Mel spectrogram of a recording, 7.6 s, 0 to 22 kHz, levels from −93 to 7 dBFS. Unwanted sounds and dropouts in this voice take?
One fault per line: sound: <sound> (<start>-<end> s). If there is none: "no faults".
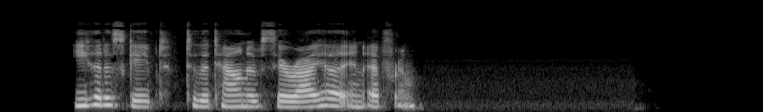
no faults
